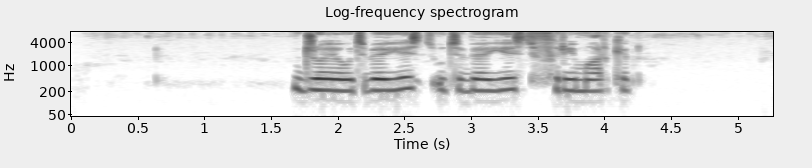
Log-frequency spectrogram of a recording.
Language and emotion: Russian, neutral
